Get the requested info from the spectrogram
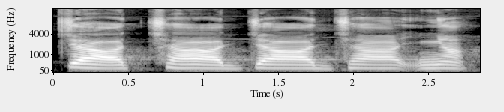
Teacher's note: हमारी जिह्वा ऊपर तालु में, अर्थात जहाँ खुरदरे भाग से चिकना भाग जो होता है वहाँ स्पर्श करती है · जैसे बोलेंगे चा छा जा झा या, तो ये हमारी जिह्वा जो है ऊपर हमारे तालु को स्पर्श करती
